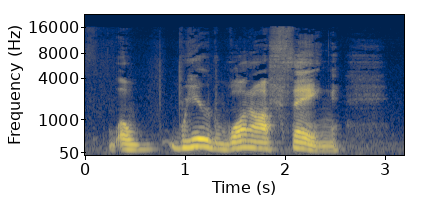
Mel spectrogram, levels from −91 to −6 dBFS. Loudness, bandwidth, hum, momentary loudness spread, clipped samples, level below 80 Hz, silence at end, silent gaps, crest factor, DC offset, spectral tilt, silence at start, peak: -20 LUFS; 16.5 kHz; none; 14 LU; under 0.1%; -58 dBFS; 0.65 s; none; 16 dB; under 0.1%; -6 dB/octave; 0.25 s; -6 dBFS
